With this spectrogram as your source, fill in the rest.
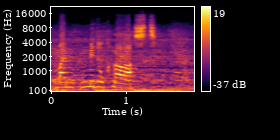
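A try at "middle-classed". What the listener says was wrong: Not middle class. Middle class. You want to add the ed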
